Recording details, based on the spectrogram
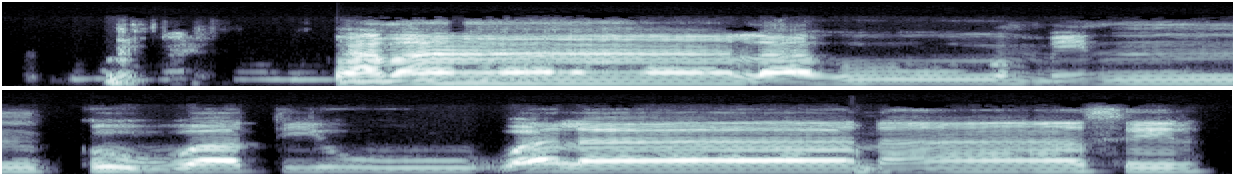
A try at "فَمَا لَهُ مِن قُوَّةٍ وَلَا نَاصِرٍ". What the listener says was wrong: হ্যাঁ ভাই, আপনাদের এই ইকফা গুণাটা একটু ওয়াজিব গুণার মতো হয়ে যাচ্ছে। ইকফা গুণাটা একটু নাকের ভিতরে গুণা করতে হবে। মিং মিং। সিরটা ভাই আর একটু ইয়ে করেন, সির। সির না ভাই, সদ সদ, সির সির।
